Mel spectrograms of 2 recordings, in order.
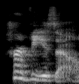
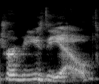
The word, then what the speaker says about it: Trevizo: and I was like that's not how you say her name Katie what is it I think it's Alexi trevizo Treviso I kept saying trevisio oh Alexi trebizo and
